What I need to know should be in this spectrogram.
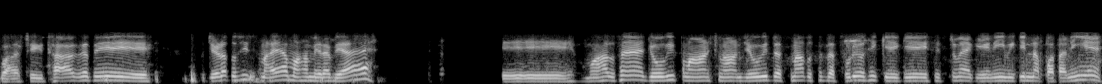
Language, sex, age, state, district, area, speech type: Dogri, male, 18-30, Jammu and Kashmir, Udhampur, urban, conversation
